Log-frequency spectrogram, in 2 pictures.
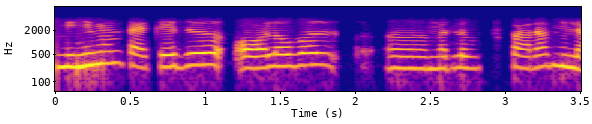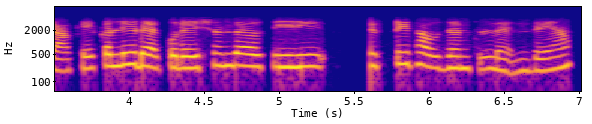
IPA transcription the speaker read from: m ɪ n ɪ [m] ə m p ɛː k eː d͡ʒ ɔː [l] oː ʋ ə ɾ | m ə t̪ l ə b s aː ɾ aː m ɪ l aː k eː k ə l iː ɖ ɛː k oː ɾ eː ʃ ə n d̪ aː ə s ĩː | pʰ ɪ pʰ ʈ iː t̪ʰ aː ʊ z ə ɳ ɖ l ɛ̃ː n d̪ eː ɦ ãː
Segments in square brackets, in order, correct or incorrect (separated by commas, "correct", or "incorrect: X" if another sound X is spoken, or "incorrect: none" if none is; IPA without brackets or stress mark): correct, correct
